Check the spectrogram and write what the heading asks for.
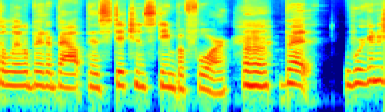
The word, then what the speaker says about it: Stitch & Steam: We just didn't want one big brown blob there, so we decided we'd get some stitch and seam. Okay. Did I say it right? Yep. Stitch and Steam.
